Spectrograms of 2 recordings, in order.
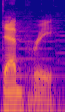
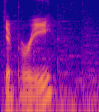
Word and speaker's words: debris: love when i say debris because the american pronunciation is debris and uh pretty much like all international it's it's debris it's just i think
